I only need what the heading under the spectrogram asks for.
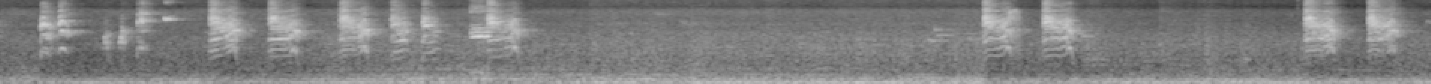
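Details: Long-tailed shrike in lively song, bursts of sharp, harsh chattering notes in quick clusters separated by pauses of a second or two, with a steady low hum underneath.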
